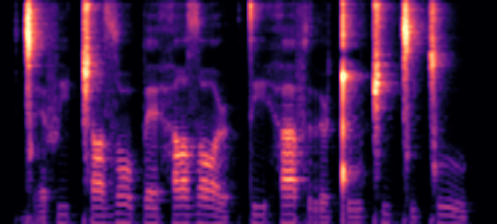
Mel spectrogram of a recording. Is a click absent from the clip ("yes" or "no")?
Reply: no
